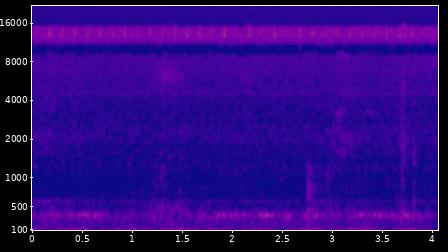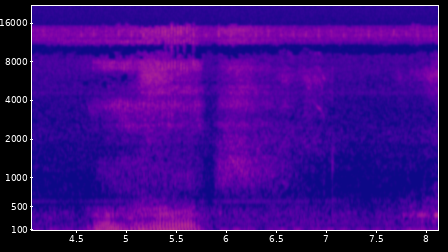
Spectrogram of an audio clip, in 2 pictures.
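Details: Dogue de Bordeaux asleep, with a faint low hum and soft rasping breaths before one loud, heavy, snorting snore swells up for about a second midway, then quiet breathing resumes.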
